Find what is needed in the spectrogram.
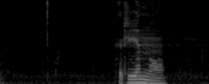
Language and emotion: Russian, neutral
